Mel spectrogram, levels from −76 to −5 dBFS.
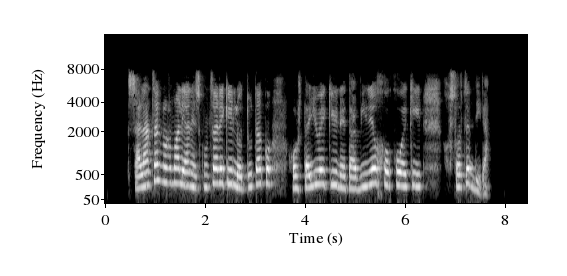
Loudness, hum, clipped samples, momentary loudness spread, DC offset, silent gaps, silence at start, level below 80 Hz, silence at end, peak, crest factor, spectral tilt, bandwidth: -16 LUFS; none; under 0.1%; 12 LU; under 0.1%; none; 0.45 s; -66 dBFS; 0.8 s; -2 dBFS; 16 dB; -3.5 dB/octave; 8 kHz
